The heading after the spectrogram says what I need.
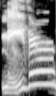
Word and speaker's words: Mather: a non-recorded session well also my name on the page looks really simple and then you go to pronounce it and you're like oh wait a minute uh know may there mother what What's it gonna be it's just American pronunciation mother you did it great and you even articulated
